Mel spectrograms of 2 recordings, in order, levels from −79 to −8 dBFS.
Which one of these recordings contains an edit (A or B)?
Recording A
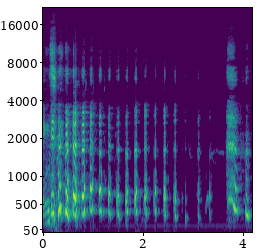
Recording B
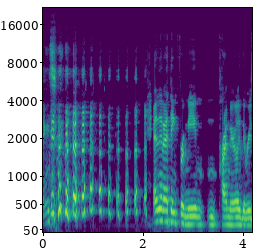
B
